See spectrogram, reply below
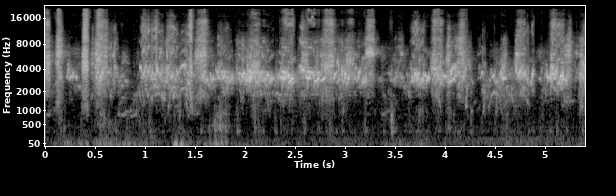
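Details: Pet budgerigars chattering together: dense, continuous high chirps and scratchy twitters, overlapping busily with brief pauses and no clear rhythm.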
